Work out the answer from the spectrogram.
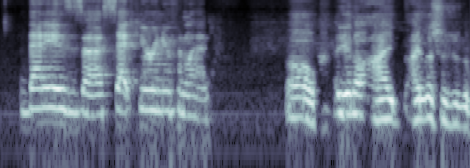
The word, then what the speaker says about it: Newfoundland: Newfoundland. How do you pronounce it? It rhymes with understand. Understand, Newfoundland.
